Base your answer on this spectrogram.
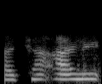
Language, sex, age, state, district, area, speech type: Marathi, female, 18-30, Maharashtra, Amravati, rural, conversation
